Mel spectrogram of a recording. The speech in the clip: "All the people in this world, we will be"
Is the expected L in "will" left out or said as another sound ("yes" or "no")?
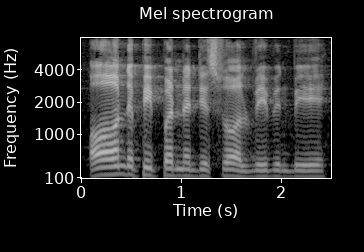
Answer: yes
